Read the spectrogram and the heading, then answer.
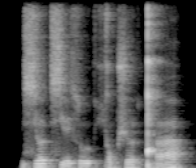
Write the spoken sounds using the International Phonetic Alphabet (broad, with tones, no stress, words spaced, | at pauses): ɕəː˧˥ʔɕe˨ɬʊː˨ʔ çɔ˧˥bʃəː˧˥ʔǃʰa˧˥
